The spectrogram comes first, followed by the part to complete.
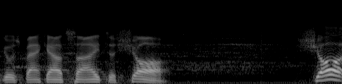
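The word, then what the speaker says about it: Hsia: back outside to Shaw Shaw is spelt H s I a by the way and a tie-up take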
